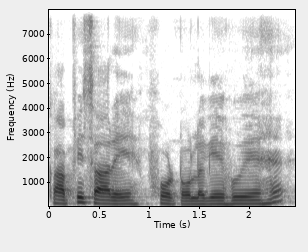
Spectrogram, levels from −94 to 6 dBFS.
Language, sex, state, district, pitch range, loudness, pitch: Hindi, male, Uttar Pradesh, Shamli, 130-145 Hz, -17 LUFS, 135 Hz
